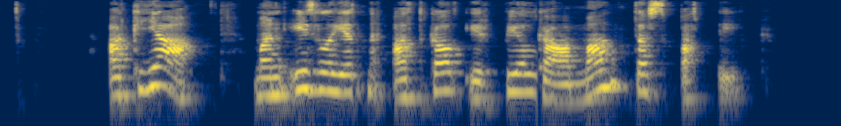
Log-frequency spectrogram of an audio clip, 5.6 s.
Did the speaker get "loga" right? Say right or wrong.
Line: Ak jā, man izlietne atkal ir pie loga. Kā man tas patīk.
wrong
